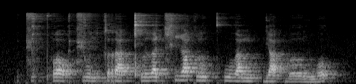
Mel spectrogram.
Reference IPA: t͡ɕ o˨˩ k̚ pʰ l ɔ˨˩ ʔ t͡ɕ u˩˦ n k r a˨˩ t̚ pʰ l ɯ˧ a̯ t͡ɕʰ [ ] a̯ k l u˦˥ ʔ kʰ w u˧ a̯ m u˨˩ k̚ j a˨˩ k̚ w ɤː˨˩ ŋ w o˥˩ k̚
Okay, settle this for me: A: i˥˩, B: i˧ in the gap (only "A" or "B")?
A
